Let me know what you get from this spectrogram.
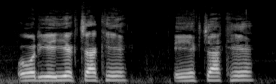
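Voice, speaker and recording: A man talks in a high pitch with monotone, flat intonation. The sound is dry and close, with no echo. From Maharashtra, India. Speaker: vlogger. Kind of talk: casual vlog narration.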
